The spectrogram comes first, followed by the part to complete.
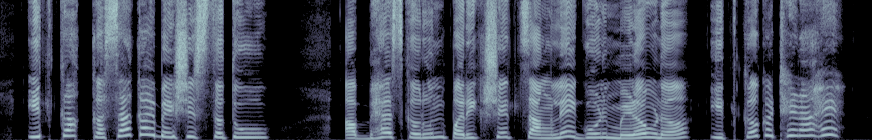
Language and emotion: Marathi, angry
